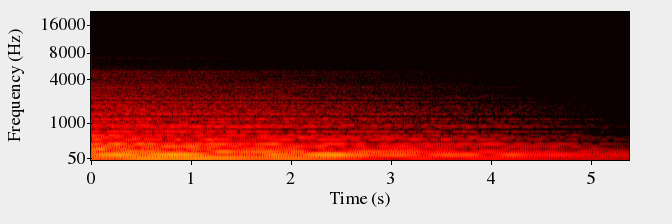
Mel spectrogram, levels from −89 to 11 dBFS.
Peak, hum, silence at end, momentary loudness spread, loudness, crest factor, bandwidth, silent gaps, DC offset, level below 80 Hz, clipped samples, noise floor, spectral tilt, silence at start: -24 dBFS; 60 Hz at -65 dBFS; 0 s; 19 LU; -38 LUFS; 14 dB; 5.4 kHz; none; under 0.1%; -42 dBFS; under 0.1%; -58 dBFS; -9 dB/octave; 0 s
